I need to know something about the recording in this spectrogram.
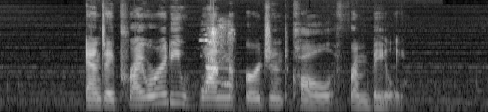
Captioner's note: omnitool chirps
